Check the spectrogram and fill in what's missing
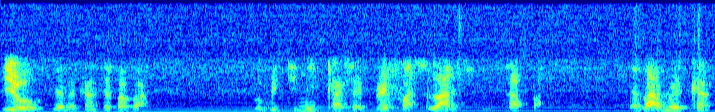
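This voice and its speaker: A man with a Ghanaian accent calls into a radio talk show and argues emphatically, mixing Twi and English. His voice is fairly low, at a moderate pace with long pauses. It comes over a tinny phone line with slight background noise.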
